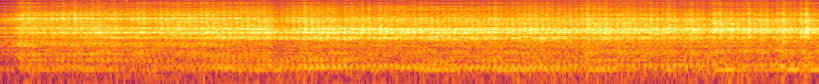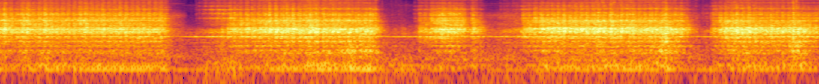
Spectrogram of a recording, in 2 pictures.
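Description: A lathe tool scrapes against spinning wood with a loud hiss, stopping briefly now and then.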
